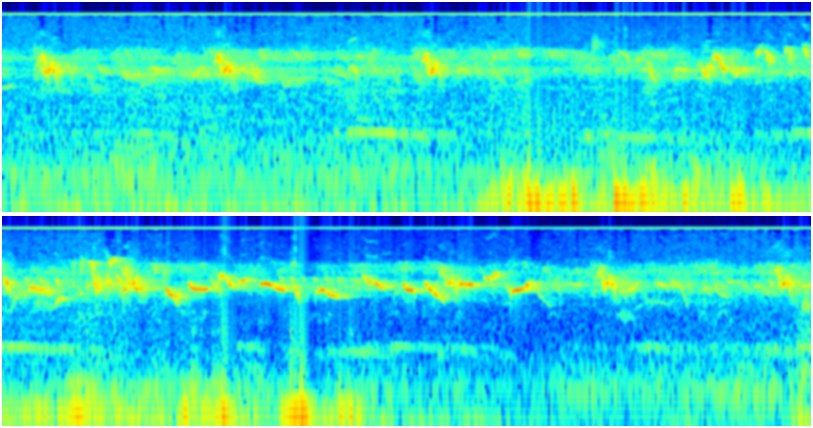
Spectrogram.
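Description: Several songbirds chirping and trilling. A low rumble runs through the middle, with one sharp click near the end of it.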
